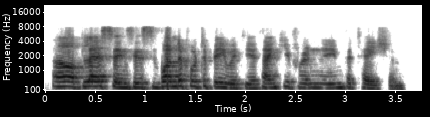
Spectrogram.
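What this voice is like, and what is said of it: British accent. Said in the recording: “You sound like you're from Britain originally”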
